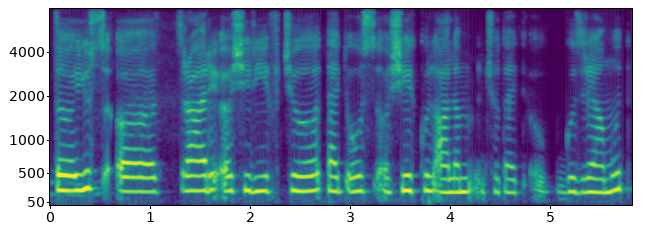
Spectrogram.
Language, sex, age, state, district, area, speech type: Kashmiri, female, 18-30, Jammu and Kashmir, Kupwara, rural, spontaneous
